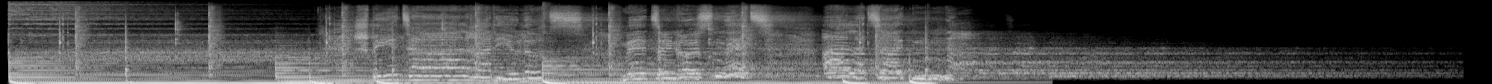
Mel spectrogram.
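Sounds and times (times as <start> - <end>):
light jingle music: 0.1 - 9.2.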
